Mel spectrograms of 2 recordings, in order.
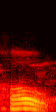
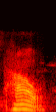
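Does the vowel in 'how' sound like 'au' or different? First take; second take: different; au. First: The vowel is not said as 'au'. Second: The vowel is said as 'au'. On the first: The speaker calls it wrong. "It is not how" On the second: The speaker calls it right. "la pronunciación va a ser au"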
